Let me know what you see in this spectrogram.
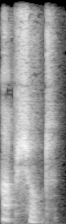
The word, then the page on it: upshot: British English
